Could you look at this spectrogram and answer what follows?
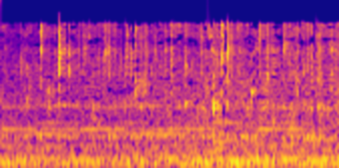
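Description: A water filter tap runs with a weak, restricted flow, producing a steady close hiss and trickle of water that continues unbroken, with no voices.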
